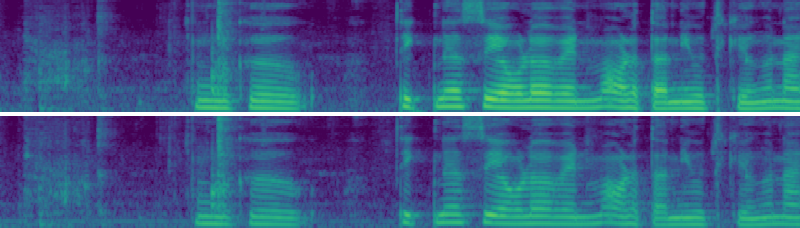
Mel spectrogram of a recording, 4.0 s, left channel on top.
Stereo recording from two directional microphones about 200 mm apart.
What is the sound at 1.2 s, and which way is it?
Speech, 15° left (ahead or behind).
